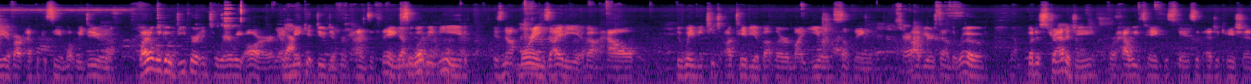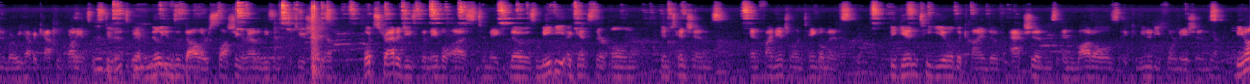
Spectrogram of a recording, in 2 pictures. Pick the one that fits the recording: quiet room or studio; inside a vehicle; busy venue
busy venue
